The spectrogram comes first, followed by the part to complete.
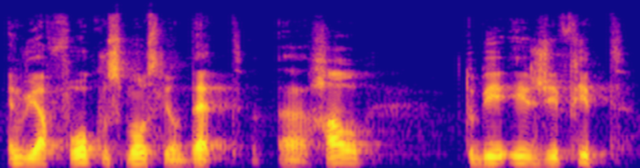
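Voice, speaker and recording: A Bosnian bank executive on a conference panel speaks English haltingly and conversationally, with many fillers and restarts. His voice is mid-pitched with fairly even intonation.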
